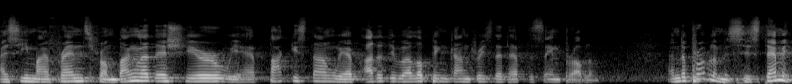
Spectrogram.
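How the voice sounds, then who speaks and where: A man talks at a fairly quick pace with a fairly high pitch. His pitch varies in an ordinary way. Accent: German. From Germany. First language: German. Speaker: solar energy entrepreneur. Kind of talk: panel discussion. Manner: animated.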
